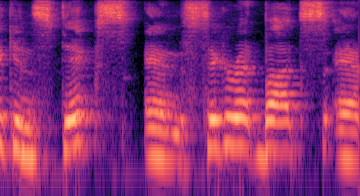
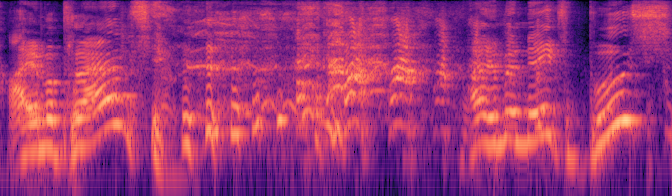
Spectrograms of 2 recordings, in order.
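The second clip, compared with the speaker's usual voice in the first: put-on drunken voice; 6 semitones higher than usual. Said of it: "in the most drunken Nate voice".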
